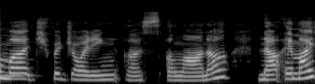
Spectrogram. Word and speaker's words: Alannah: thank you so much for join joining us Alana now am I saying your name right Alana you are yes thank you okay all right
